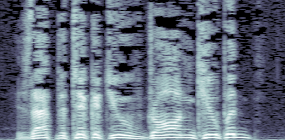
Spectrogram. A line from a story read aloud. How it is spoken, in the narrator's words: he shouted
